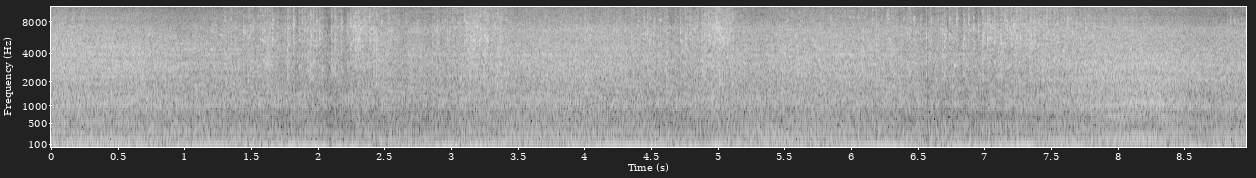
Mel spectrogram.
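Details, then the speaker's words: 1987 Class A Coachmen motorhome gas engine, cold, throttle feathered: revs rise and sag unevenly and never settle, tending to stall because the inoperative automatic choke gives no fast idle until warm. "See, it's a little cold-blooded. It won't idle right away. Now, if that choke works, there's a fast idle mechanism that'll force it to stay idling until it warms up."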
